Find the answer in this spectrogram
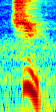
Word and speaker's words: tu: It is not tu, but it is tu. Okay, for example, if you know this English word that is stew, if you remove an s from stew, it means you are left with tu. That's the correct pronunciation of the word tu.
